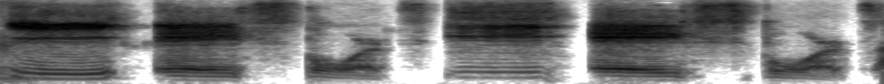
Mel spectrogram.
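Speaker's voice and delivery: low, drawn-out game tagline; video game announcer. Shown as a demonstration. Comic showing off video game voice work, low slow announcer. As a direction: stretch each letter in a deep promo voice. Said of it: "video game".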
